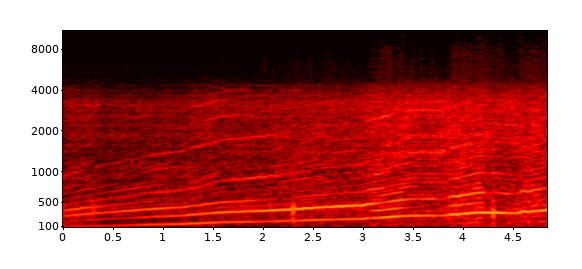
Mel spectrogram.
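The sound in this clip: A car engine accelerates hard while speeding at about 100 km/h. It is a loud, continuous drone whose pitch climbs steadily throughout, with no talk.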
